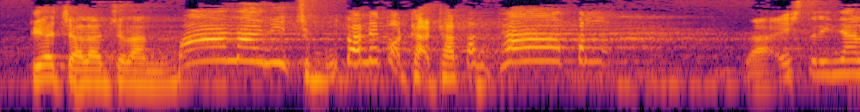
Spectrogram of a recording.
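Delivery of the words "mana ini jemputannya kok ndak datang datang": high, laughing, impatient complaint; impatient uncle. Acted. Uncle waiting for his heavenly pickup, high and impatient. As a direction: grumble high about the late ride.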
